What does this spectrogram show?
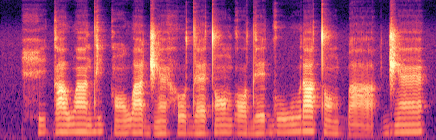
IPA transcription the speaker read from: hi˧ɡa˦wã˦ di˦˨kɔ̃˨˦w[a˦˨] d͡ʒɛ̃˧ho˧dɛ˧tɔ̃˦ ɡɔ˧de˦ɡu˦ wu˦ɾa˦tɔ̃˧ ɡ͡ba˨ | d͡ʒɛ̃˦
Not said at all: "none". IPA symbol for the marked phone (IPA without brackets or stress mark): a˦˨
